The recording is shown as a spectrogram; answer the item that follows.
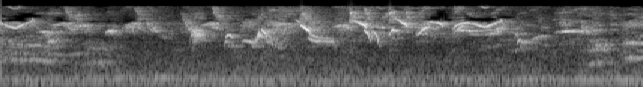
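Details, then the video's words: Vietnamese versus Indonesian Oriental magpie-robin singing duel: fast, high, clear whistled sweeps, rising and falling in quick succession, crowd together in a lively burst, with a few softer lower whistles at the end. "Chòe than VN đấu với Chòe Than Indo"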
